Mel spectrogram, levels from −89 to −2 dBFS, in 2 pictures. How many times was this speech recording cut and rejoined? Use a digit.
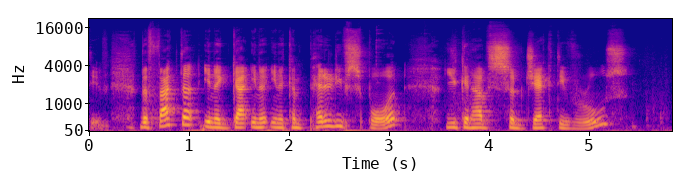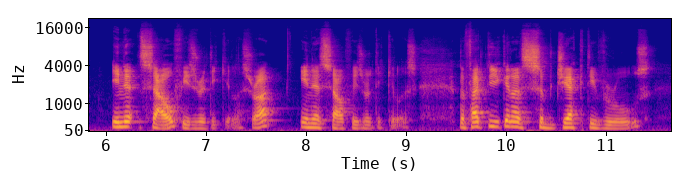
0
